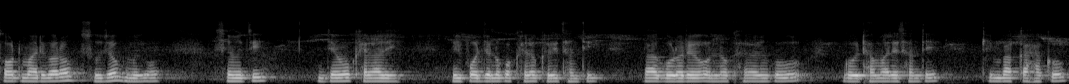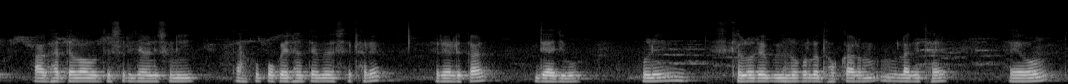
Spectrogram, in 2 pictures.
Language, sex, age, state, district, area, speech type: Odia, male, 30-45, Odisha, Subarnapur, urban, spontaneous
